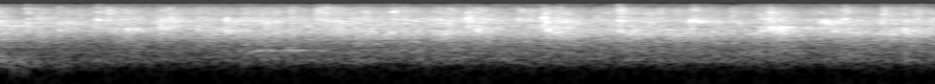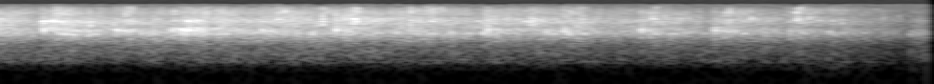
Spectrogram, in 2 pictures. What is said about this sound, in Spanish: Dale palmas fuerte al Señor, hermano.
